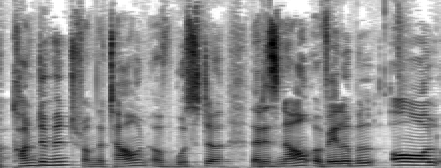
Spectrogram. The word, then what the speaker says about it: Worcester: worcestershire sauce a condiment from the town of worcester that is now available all over the world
